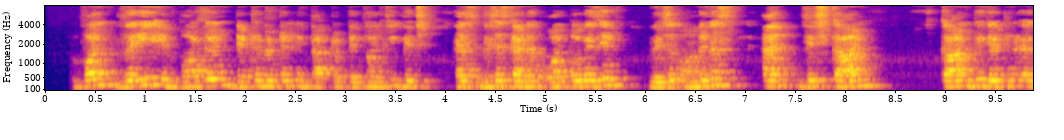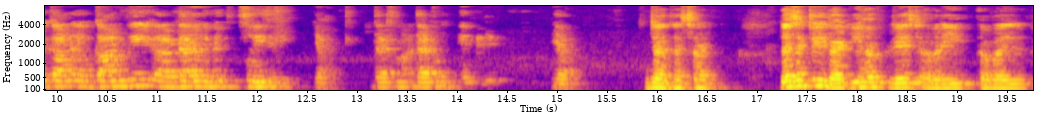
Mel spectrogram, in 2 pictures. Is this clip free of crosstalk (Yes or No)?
Yes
